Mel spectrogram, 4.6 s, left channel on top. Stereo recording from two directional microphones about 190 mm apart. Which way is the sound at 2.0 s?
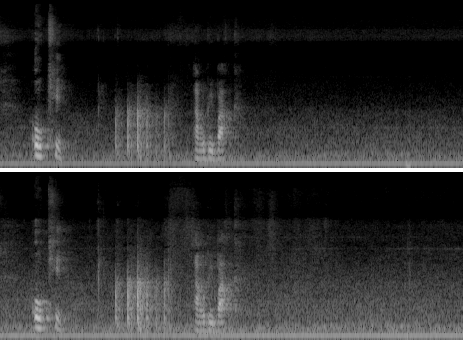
55° left (ahead or behind).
